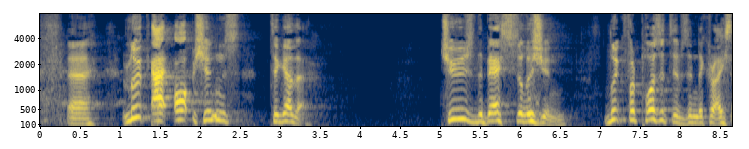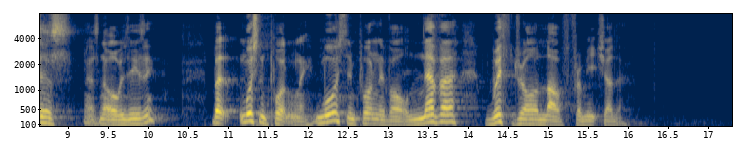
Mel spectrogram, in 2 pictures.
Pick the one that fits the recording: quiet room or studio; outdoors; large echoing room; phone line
large echoing room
